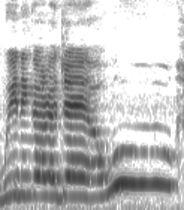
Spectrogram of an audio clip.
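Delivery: party cheer; celebrating. Retold or imitated. Celebrating with friends.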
